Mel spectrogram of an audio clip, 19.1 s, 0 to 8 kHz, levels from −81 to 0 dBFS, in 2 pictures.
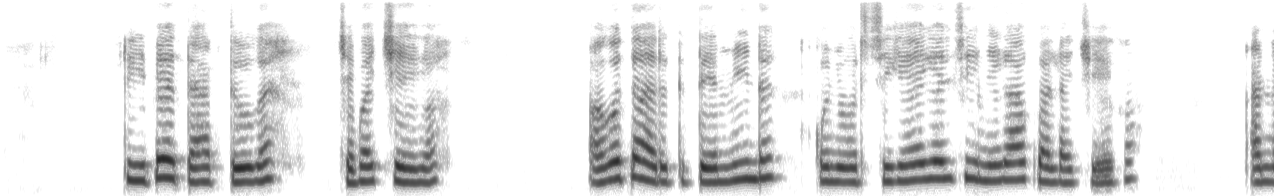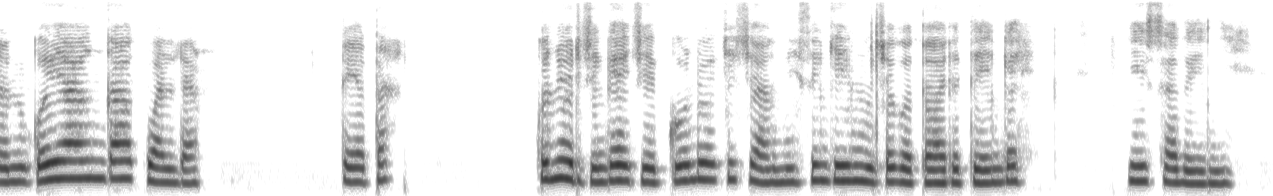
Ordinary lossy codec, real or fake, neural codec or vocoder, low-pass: none; fake; codec, 16 kHz, 4 kbps, FreqCodec, smaller model; none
